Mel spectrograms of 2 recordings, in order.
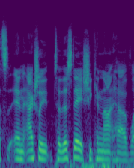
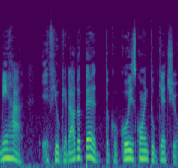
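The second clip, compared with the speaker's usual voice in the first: put-on old woman voice with Mexican accent; 5 dB louder than usual. Retelling what the speaker's mom's grandmother used to say, in an old Mexican lady accent. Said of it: "Why do you have to do the accent?".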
